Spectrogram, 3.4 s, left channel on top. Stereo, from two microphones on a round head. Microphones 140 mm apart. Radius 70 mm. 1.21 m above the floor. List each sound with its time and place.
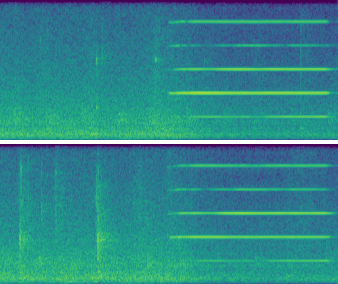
1.7 s a violin: 30° right (ahead or behind), 4 m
